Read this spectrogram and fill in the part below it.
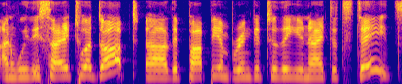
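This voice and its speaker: With a Uruguayan accent, a woman talks in a fairly high voice, the sound dry and close with no echo. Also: very clean recording, silent background. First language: Spanish. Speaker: academic specializing in Uruguayan theater. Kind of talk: interview.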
